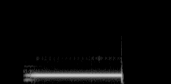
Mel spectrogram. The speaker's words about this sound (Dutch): Ik ga hem bellen.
